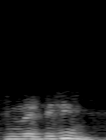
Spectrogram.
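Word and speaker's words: Nephilim: Esta palabra gigantes en el versículo 4, si lo quieres apuntar, es la palabra hebrea Nepilim, con N de Nancy, PH, Nepilim, se pronuncia Nefilim, como si fuera F.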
